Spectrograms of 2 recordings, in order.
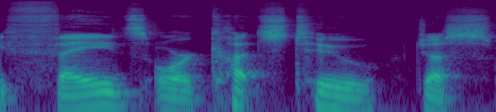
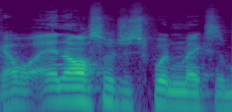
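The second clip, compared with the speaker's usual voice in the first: ordinary talk, nothing marked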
